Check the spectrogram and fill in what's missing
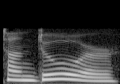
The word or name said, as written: tandoor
